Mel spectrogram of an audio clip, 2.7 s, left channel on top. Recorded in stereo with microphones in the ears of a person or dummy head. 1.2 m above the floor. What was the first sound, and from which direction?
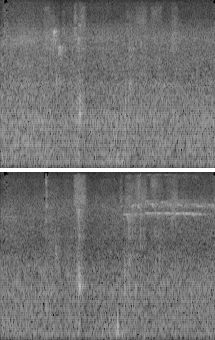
Crushing, 45° right (ahead or behind).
